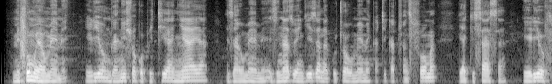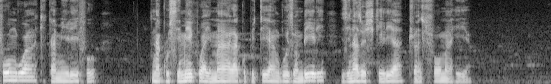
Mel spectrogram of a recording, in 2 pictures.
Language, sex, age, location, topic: Swahili, male, 25-35, Dar es Salaam, government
